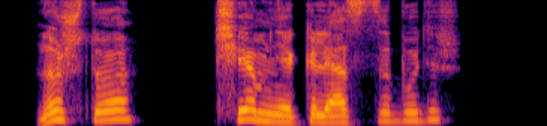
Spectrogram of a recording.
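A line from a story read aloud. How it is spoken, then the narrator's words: Giggle. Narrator (Russian): хихикнула она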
